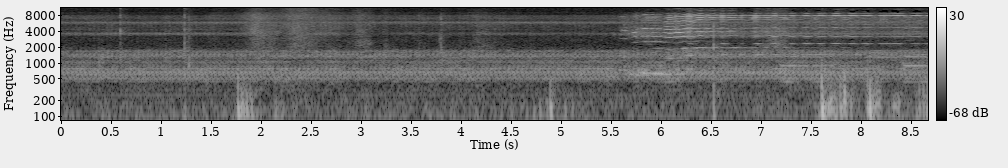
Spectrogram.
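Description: Faint menu background audio from a portable DVD player's small speaker, with a few soft clicks. About six seconds in, it grows louder with a high, chittering pattern as the next menu loads.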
